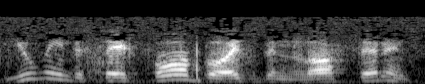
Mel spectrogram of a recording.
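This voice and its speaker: A man playing a shrewd, urbane gentleman detective, composed and inquisitive, with polished deliberate delivery in old radio drama style. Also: a little high, lively intonation. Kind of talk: 1930s radio drama acting. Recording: muffled, noisy old radio recording.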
